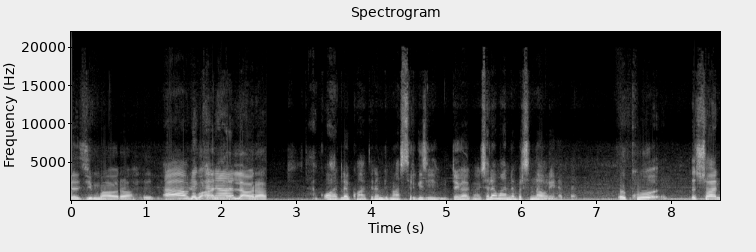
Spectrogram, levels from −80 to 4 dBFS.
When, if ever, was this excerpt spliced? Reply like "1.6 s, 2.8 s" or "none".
2.6 s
